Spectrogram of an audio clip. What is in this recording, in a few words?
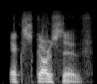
"excursive", American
